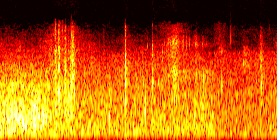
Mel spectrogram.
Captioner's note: gun firing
